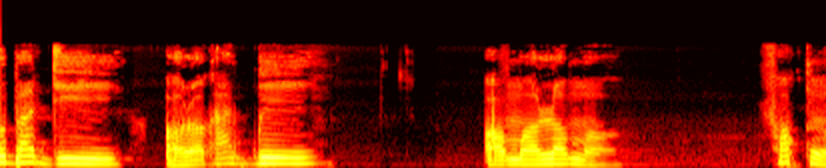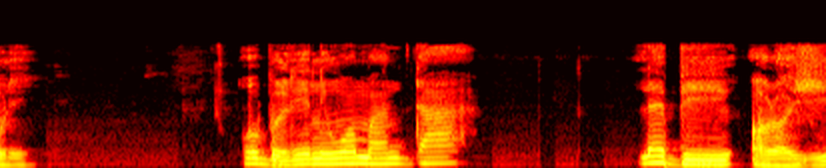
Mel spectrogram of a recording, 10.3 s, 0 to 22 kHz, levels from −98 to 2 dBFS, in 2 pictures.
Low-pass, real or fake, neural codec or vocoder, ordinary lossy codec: 7.2 kHz; real; none; none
